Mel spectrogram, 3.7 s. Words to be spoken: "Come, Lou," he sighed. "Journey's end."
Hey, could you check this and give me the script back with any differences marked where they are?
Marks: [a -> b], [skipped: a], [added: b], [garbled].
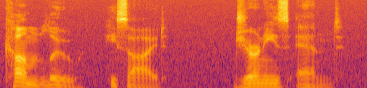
"Come, Lou," he sighed. "Journey's end."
